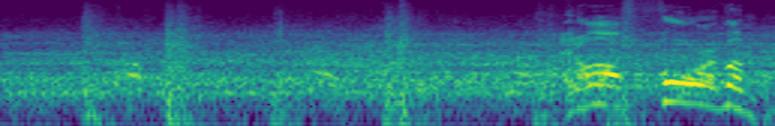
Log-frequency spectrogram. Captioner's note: crowd cheering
